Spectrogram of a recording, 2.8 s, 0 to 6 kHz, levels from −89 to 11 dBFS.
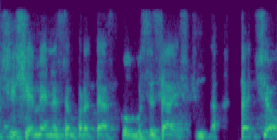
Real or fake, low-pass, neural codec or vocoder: real; 5.4 kHz; none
